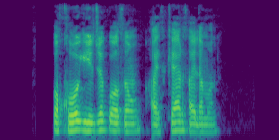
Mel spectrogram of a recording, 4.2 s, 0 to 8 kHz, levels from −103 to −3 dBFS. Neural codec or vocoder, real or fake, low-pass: vocoder, 22.05 kHz, 80 mel bands, Vocos; fake; 7.2 kHz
